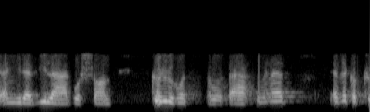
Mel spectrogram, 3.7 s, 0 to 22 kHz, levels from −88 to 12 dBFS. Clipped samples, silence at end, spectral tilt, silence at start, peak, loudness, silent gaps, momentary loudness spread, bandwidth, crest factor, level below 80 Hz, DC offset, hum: under 0.1%; 0 s; -2.5 dB/octave; 0 s; -10 dBFS; -30 LUFS; none; 10 LU; 3.7 kHz; 20 dB; under -90 dBFS; under 0.1%; none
